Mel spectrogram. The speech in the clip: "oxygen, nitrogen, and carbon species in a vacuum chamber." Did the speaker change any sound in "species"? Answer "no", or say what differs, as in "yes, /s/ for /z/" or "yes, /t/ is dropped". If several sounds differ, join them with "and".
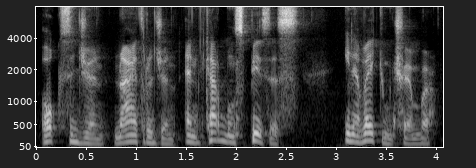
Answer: yes, /s/ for /ʃ/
